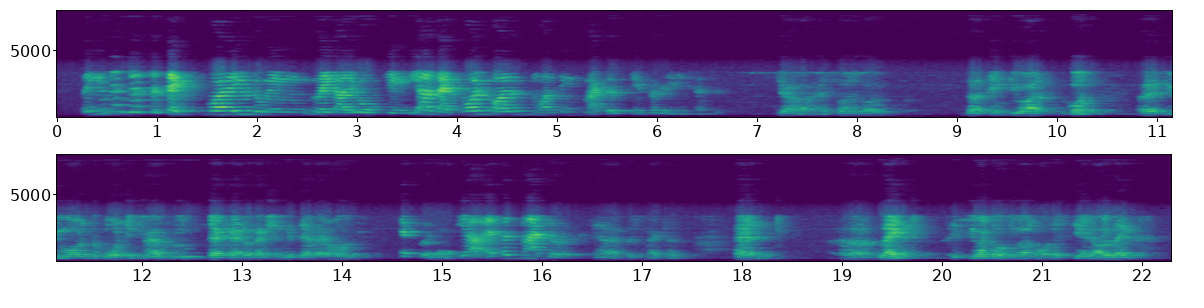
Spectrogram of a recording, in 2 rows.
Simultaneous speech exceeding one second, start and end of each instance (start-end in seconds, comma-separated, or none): none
